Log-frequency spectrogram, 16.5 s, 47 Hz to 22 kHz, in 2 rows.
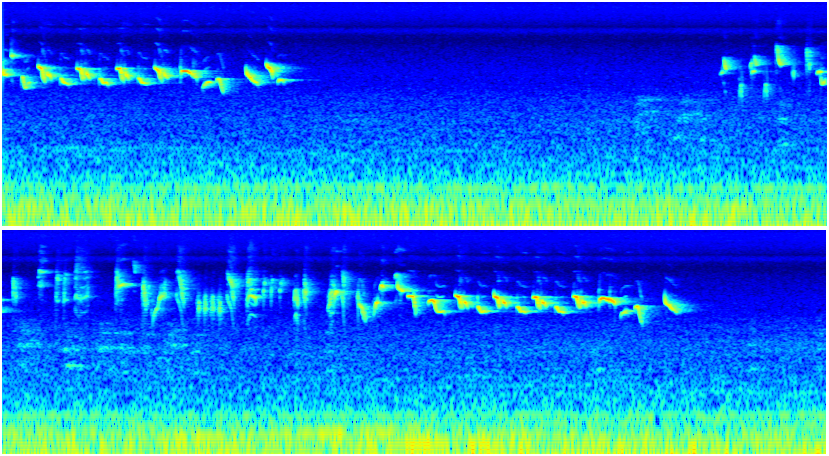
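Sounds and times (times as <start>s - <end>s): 
Eurasian blackcap Sylvia atricapilla song: 0.0s - 2.9s, 7.2s - 15.2s.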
